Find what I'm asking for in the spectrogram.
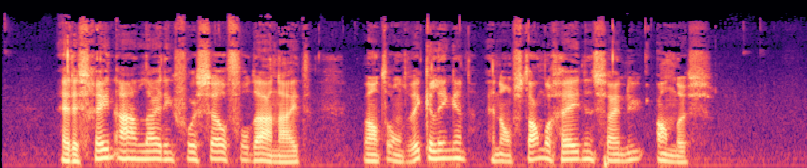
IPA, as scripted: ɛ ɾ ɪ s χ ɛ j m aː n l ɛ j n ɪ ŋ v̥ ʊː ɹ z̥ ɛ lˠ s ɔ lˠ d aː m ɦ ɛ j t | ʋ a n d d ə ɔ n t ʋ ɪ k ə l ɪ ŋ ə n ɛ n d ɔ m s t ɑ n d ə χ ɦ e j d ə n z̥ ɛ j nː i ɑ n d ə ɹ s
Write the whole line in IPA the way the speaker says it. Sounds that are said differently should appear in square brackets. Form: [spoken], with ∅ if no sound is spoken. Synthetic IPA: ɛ ɾ ɪ s χ [e] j [n] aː n l ɛ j [d] ɪ ŋ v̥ ʊː ɹ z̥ ɛ lˠ [f] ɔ lˠ d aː [n] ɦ ɛ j t | ʋ [ɑ] n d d ə ɔ n t ʋ ɪ k ə l ɪ ŋ ə n ɛ n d ɔ m s t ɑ n d ə χ ɦ e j d ə n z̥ ɛ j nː [y] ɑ n d ə ɹ s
